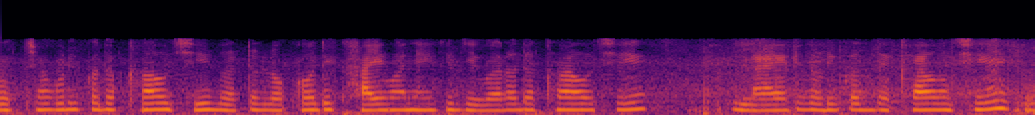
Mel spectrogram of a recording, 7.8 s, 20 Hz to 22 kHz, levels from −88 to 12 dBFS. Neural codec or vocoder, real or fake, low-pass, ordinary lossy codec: codec, 16 kHz in and 24 kHz out, 1.1 kbps, FireRedTTS-2 codec; fake; 5.4 kHz; none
